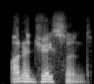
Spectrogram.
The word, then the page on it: Unadjacent: American English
